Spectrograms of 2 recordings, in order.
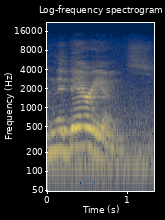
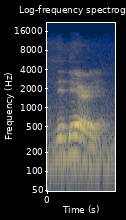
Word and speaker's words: cnidarians: All right, cnidarians. The C is silent. Cnidarians.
